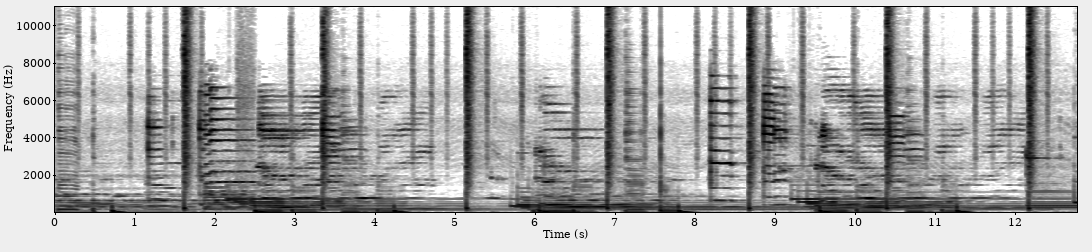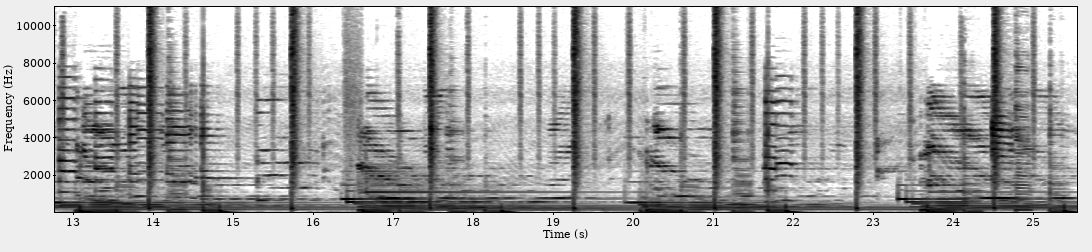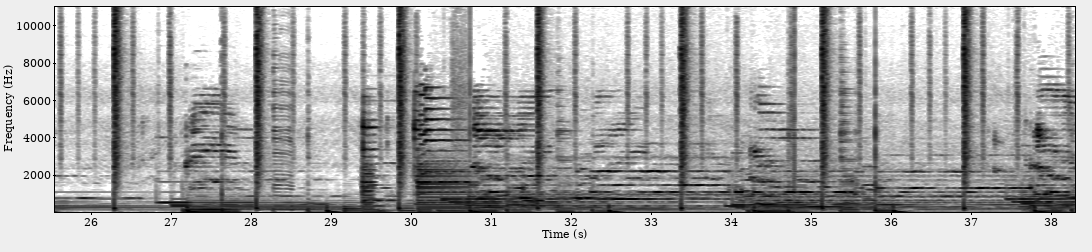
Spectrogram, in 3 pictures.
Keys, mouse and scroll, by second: 1.0 click, 2.1 click, 4.3 click, 5.1 click, 6.7 click, 7.3 click, 9.2 click, 11.5 click, 12.4 KP_1, 12.7 KP_2, 13.1 KP_Enter, 15.6 click, 16.4 KP_2, 16.5 KP_0, 16.9 KP_Enter, 19.2 click, 21.6-24.2 drag, 26.3 click, 27.3 KP_3, 27.5 KP_0, 28.5 KP_Enter, 33.2 click, 34.7 click, 36.0 click.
